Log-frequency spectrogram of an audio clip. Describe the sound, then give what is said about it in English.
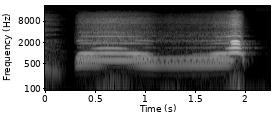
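A steam train whistle blows one long, steady, chord-like blast for about a second and a half, swelling briefly louder with a breathy hiss just before it cuts off. “Blow the fucking whistle.”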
